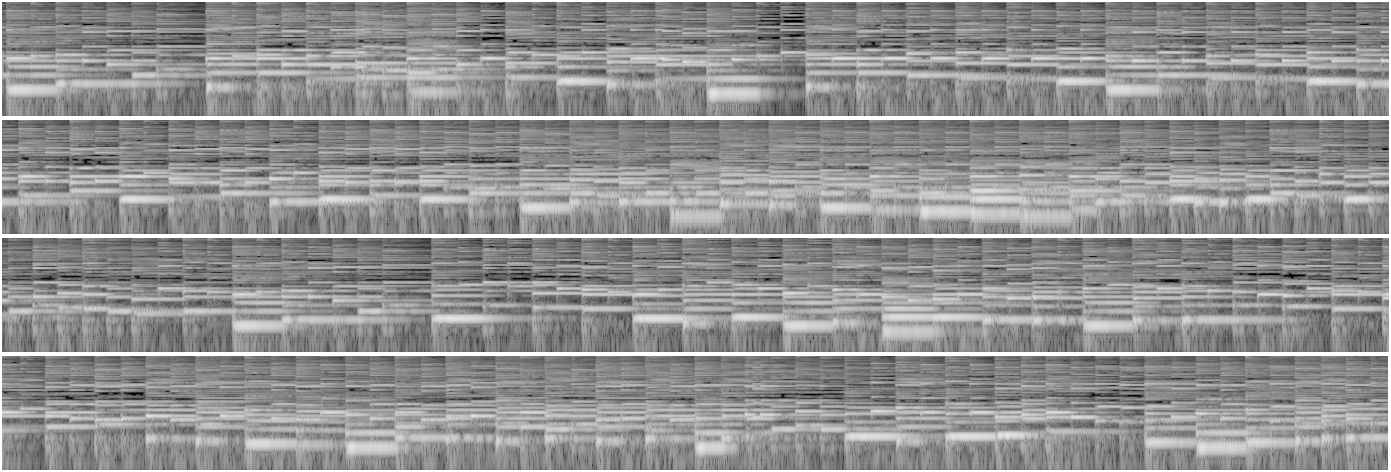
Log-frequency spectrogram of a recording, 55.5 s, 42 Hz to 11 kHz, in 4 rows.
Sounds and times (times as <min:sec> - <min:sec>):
Music: 0:00.0 - 0:55.4.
